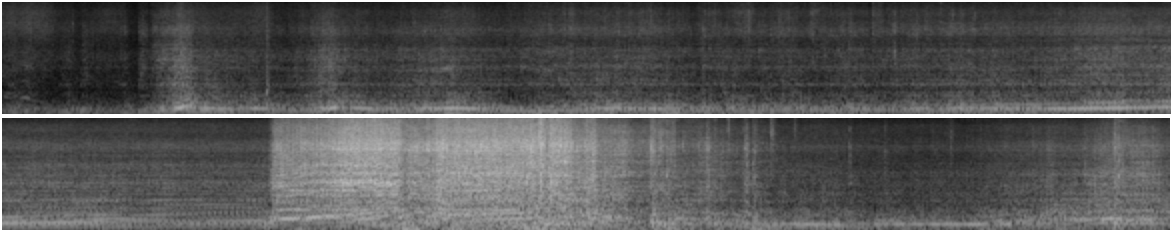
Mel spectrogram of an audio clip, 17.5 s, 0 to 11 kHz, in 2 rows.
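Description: Camaro Z28's 383 stroker V8 heard from inside the cabin, revving and pulling hard, its pitch climbing several times as the car accelerates. About eleven seconds in a loud rushing noise swells over the engine for two to three seconds.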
